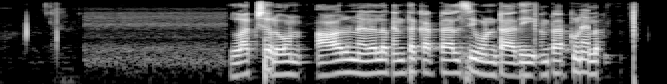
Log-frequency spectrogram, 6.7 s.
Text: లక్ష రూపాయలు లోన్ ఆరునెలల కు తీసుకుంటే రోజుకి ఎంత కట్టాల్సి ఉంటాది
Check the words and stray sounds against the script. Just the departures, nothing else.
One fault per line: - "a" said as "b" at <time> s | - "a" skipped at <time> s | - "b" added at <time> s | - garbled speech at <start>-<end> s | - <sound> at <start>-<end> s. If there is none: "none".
- "రూపాయలు" skipped at 2.6 s
- "కు తీసుకుంటే రోజుకి" skipped at 3.8 s
- garbled speech at 5.4-6.0 s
